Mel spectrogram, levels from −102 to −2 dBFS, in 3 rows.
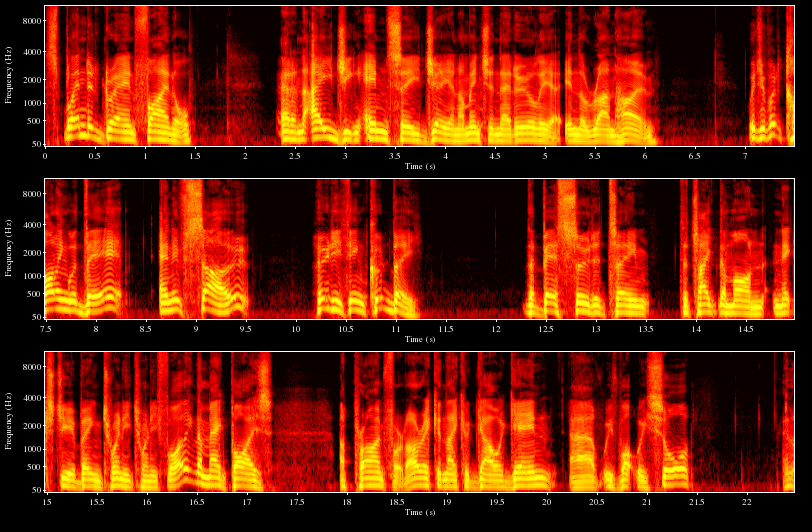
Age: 50-69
